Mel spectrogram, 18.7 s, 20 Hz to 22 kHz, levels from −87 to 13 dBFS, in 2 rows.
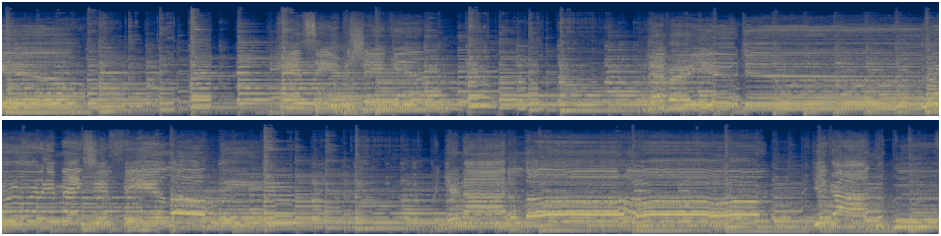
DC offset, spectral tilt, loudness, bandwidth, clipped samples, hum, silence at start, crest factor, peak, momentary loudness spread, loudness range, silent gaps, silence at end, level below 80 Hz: under 0.1%; -5 dB/octave; -15 LUFS; 18 kHz; under 0.1%; none; 0 s; 12 dB; -2 dBFS; 8 LU; 4 LU; none; 0 s; -60 dBFS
